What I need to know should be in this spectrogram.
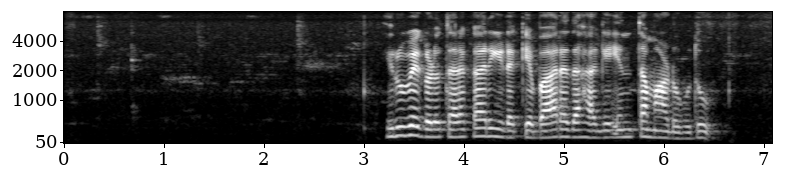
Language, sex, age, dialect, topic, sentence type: Kannada, female, 31-35, Coastal/Dakshin, agriculture, question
